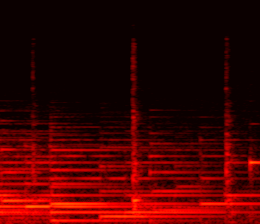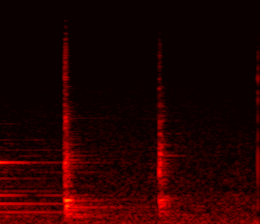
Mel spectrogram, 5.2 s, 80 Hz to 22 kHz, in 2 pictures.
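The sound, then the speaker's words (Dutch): Clocks ticking in a watch shop on the Barteljorisstraat in Haarlem: faint, regular ticks about once a second over soft, sustained musical tones. “De horlogewinkel in de Bartel-Jorisstraat in Haarlem is voor Corrie ten Boom 52 jaar lang een schuilplaats geweest.”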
